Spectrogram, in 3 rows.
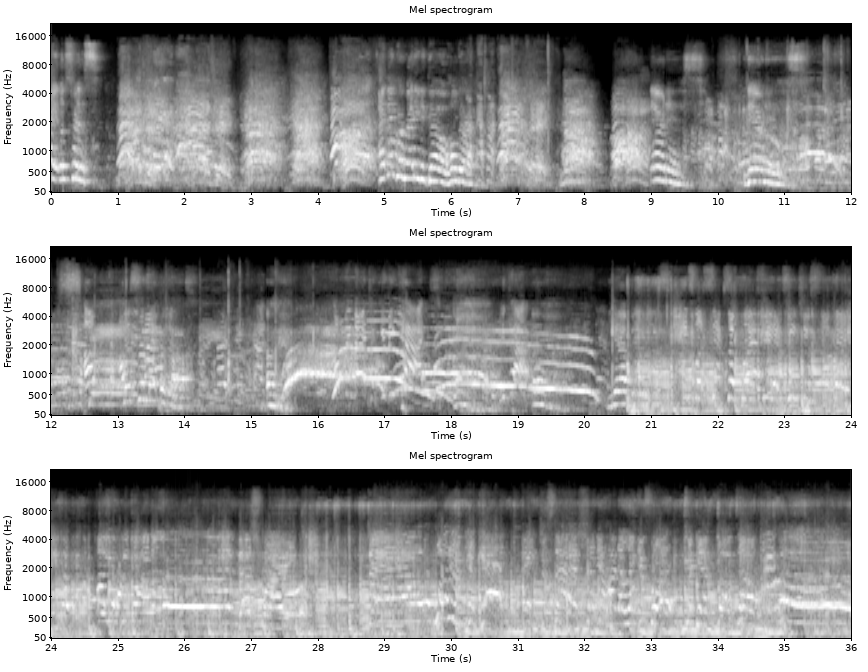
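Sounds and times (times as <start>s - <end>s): crowd shouting in unison: 1.0s - 4.9s, 6.6s - 9.0s, 34.5s - 36.0s
audience cheering and whooping: 11.0s - 13.2s, 15.4s - 20.3s, 25.6s - 28.0s, 34.4s - 36.0s.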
